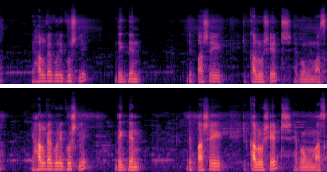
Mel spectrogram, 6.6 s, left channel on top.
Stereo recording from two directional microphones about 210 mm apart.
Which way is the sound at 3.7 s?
10° right (ahead or behind).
